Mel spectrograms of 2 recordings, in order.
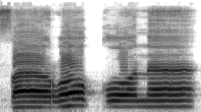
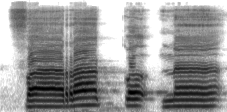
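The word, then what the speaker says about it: فرقنا: Wa il faraqna bikumul bahra fa Ini bacanya farokona. Jangan dibaca farakna. Enggak. Faro. Ro-nya tebal. Ya.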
